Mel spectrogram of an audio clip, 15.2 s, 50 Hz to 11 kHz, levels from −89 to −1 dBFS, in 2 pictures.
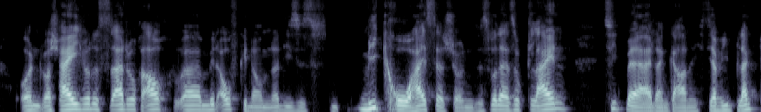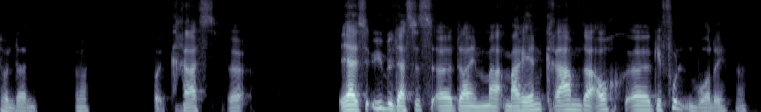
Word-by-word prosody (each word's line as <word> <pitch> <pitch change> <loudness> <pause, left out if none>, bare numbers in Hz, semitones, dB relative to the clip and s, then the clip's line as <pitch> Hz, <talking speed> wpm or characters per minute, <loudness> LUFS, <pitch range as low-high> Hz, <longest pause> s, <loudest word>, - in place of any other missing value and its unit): Und 125 0 -2
wahrscheinlich 140 +5 +5
wird 155 0 0
es 150 - -4
dadurch 145 +1 +1
auch, 150 +2 +1
äh, 135 0 +2
mit 145 +2 -3
aufgenommen, 110 -8 -4
ne, 110 +2 -6
dieses 110 -3 -12 0.3
Mikro 145 -5 +4
heißt 130 +2 +1
das - - -3
schon. 100 -1 -8
Das 105 +4 -13
wird 140 -1 +1
halt 130 -3 +2
so 140 - -3
klein, 150 +5 +1 0.3
sieht 165 -3 -10
man 125 - +4
ja 105 -1 +2
dann 105 -2 -4
gar 105 +1 -2
nicht. 105 +2 -12
Ja, 120 - +2
wie 130 +2 -2
Plankton 130 -5 -2
dann, 100 +2 -8 0.4
ne? 110 0 -11 0.8
Krass, 110 +1 -6
ja. - - -7 0.9
Ja, 140 +4 +9
ist 135 - +1
übel, 175 -4 -1
dass 125 -2 +3
es, 140 -2 -9
äh, 120 0 0
da 120 0 +2
im 115 -1 -2
Ma 120 -2 0
Mariengraben 130 +3 +1
da 135 - +1
auch, 145 +2 -2
äh, 130 0 0
gefunden 135 - -6
wurde, 100 +2 -7
ne? 120 +3 -17
130 Hz, 195 wpm, -26 LUFS, 110-140 Hz, 0.9 s, Ja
